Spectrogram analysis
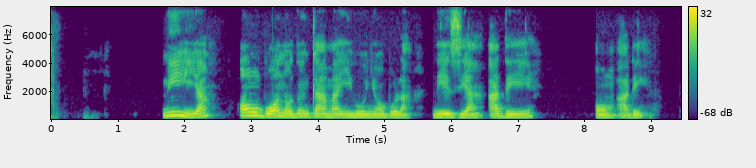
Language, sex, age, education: Igbo, female, 15-29, tertiary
